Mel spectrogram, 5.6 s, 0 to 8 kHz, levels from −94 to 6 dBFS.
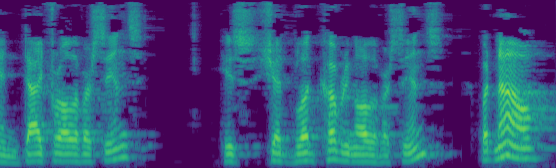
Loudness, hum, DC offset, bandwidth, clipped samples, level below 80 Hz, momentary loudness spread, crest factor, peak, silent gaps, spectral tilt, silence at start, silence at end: -20 LUFS; none; under 0.1%; 8 kHz; under 0.1%; -72 dBFS; 15 LU; 22 dB; 0 dBFS; 1.67-1.73 s, 2.06-2.11 s; -3.5 dB/octave; 0 s; 0 s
